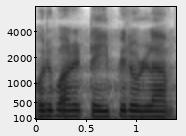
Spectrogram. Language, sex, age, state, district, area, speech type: Malayalam, male, 18-30, Kerala, Kozhikode, rural, spontaneous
